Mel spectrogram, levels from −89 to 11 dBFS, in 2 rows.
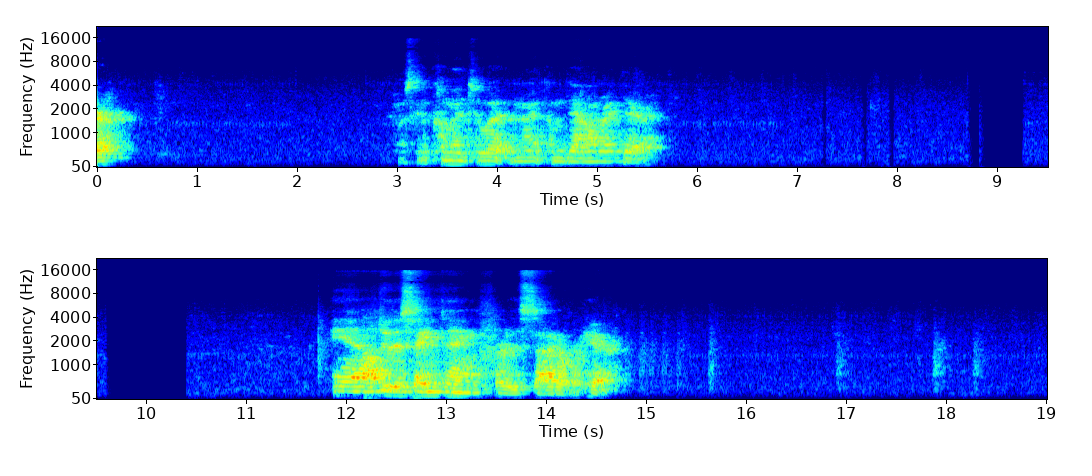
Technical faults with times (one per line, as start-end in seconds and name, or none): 0.00-19.02 noise suppressor applied to music or sounds
7.25-7.98 repeated stalls (stutter)
8.71-9.27 call audio freeze
9.60-10.41 call audio freeze
14.88-19.01 jitter buffer speed-up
